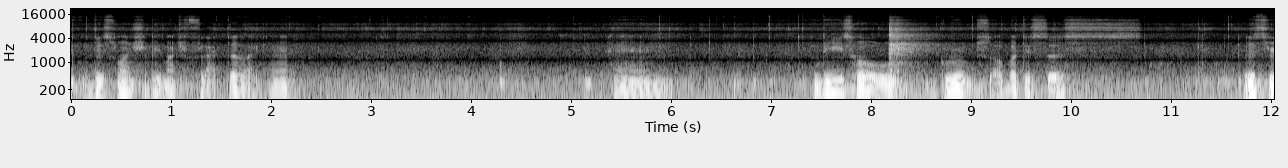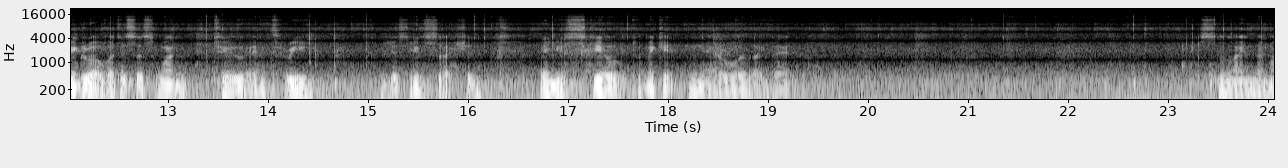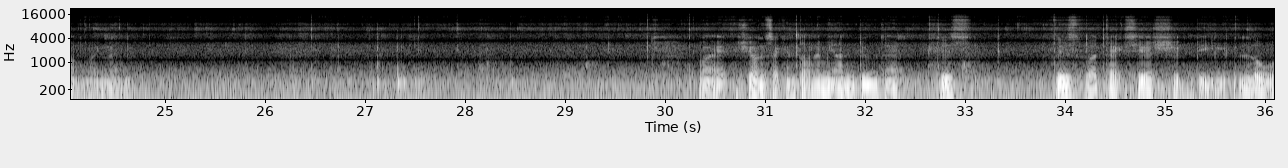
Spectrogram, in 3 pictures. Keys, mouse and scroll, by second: 0.1-6.8 drag, 7.3 alt+click, 8.9 shift+click, 11.2 scroll up 1, 11.5 alt+click, 12.0 alt+middle click, 12.9 click, 14.6 shift+q, 15.4 shift+click, 16.0 shift+click, 16.8 shift+r, 17.5-23.8 drag, 23.8 scroll down 1, 24.1-26.4 alt+drag, 26.6 scroll up 1, 27.0 alt+middle click, 27.8-30.2 alt+drag, 31.3 alt+z, 31.5 alt+z, 32.6 click, 34.4 q, 35.6 click.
